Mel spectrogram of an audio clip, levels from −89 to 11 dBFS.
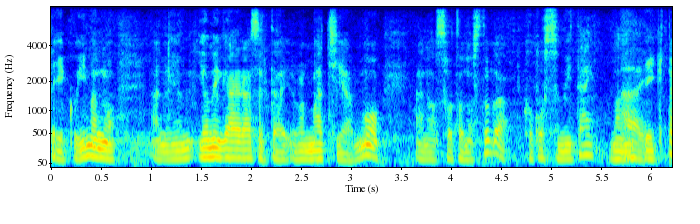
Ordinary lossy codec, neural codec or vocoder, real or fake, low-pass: none; codec, 16 kHz, 8 kbps, FreqCodec, smaller model; fake; none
